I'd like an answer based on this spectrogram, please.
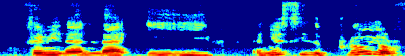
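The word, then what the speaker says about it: naïve: So masculine, naif, feminine, naive. And you see the plural form masculine will have the same sound, naif, naif. You just add an S. And the feminine, naive, naive, you just add an S, you don't pronounce it.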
